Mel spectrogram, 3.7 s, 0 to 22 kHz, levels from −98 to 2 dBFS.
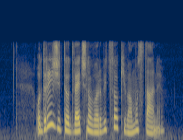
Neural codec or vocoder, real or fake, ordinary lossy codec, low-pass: none; real; none; 7.2 kHz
